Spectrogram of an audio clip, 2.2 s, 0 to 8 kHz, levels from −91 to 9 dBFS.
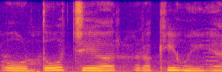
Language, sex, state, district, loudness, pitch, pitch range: Hindi, female, Punjab, Fazilka, -12 LUFS, 235 Hz, 225-255 Hz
